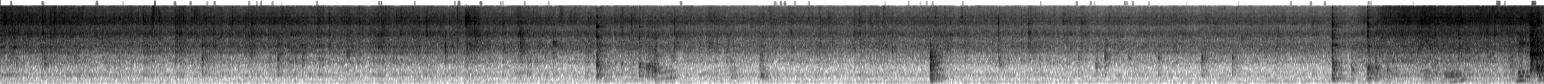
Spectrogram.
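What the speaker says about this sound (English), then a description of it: "we can put in the diced onion and garlic here" Diced onion and garlic sizzle over medium heat in a pot for an orange-fleshed pumpkin soup, giving a continuous mid-level frying hiss with occasional crackles and clinks of a stirring utensil, heard alone.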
